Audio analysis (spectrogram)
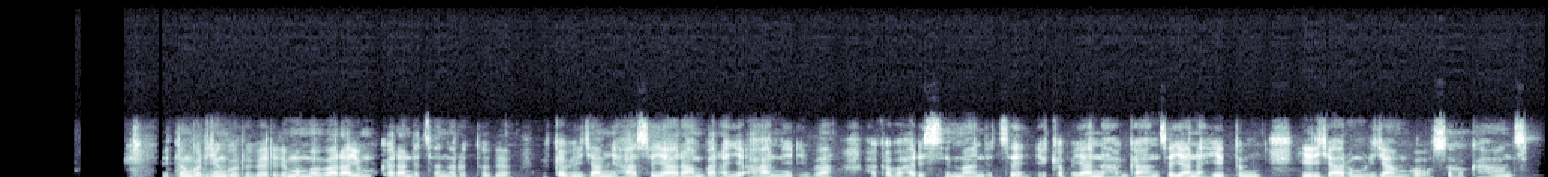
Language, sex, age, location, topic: Kinyarwanda, female, 25-35, Nyagatare, agriculture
